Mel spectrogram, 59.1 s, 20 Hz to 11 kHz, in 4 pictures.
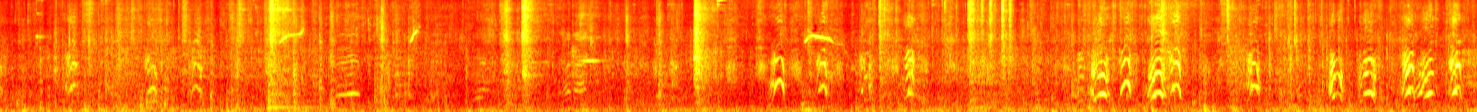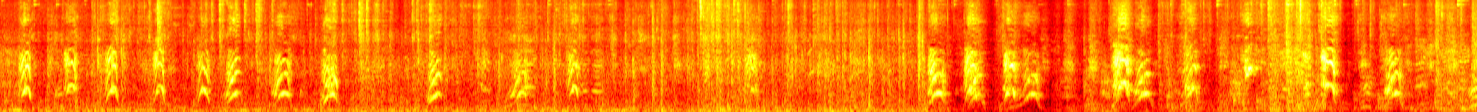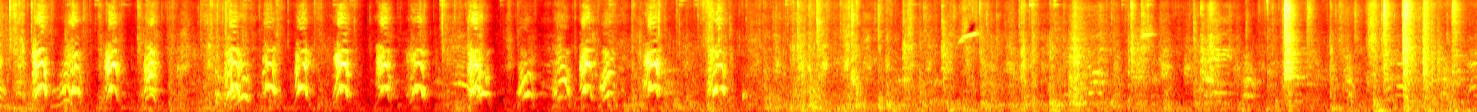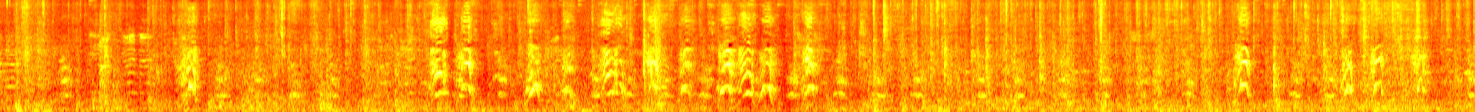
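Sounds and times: dog barking: 7.7s - 9.2s, 10.9s - 12.6s, 13.3s - 18.2s, 24.0s - 29.0s, 29.7s - 36.9s, 42.0s - 42.2s, 43.8s - 45.2s, 46.1s - 47.8s, 48.6s - 59.0s.

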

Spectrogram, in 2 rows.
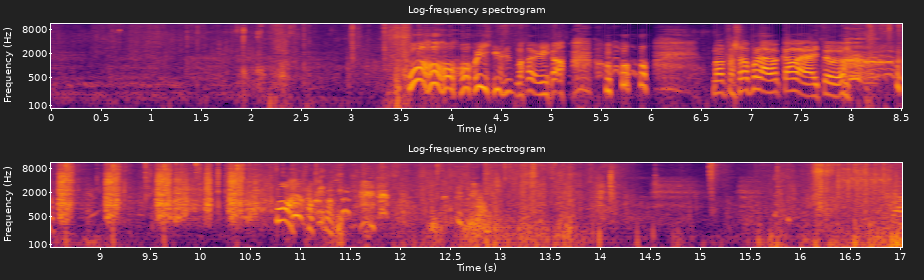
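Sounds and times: footsteps through dry grass: 0.0s - 3.7s, 7.8s - 14.5s, 15.3s - 17.0s.

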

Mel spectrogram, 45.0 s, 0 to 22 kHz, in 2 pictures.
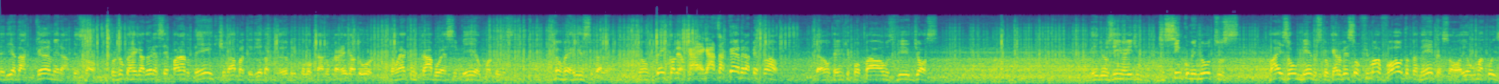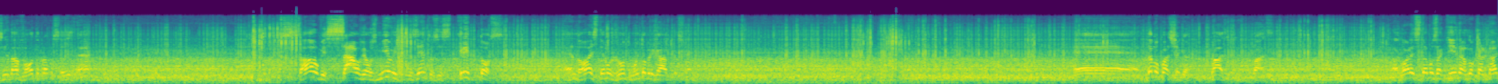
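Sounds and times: car road noise from inside: 0.0s - 44.9s
engine hum: 0.0s - 44.9s
wind: 0.0s - 44.9s.

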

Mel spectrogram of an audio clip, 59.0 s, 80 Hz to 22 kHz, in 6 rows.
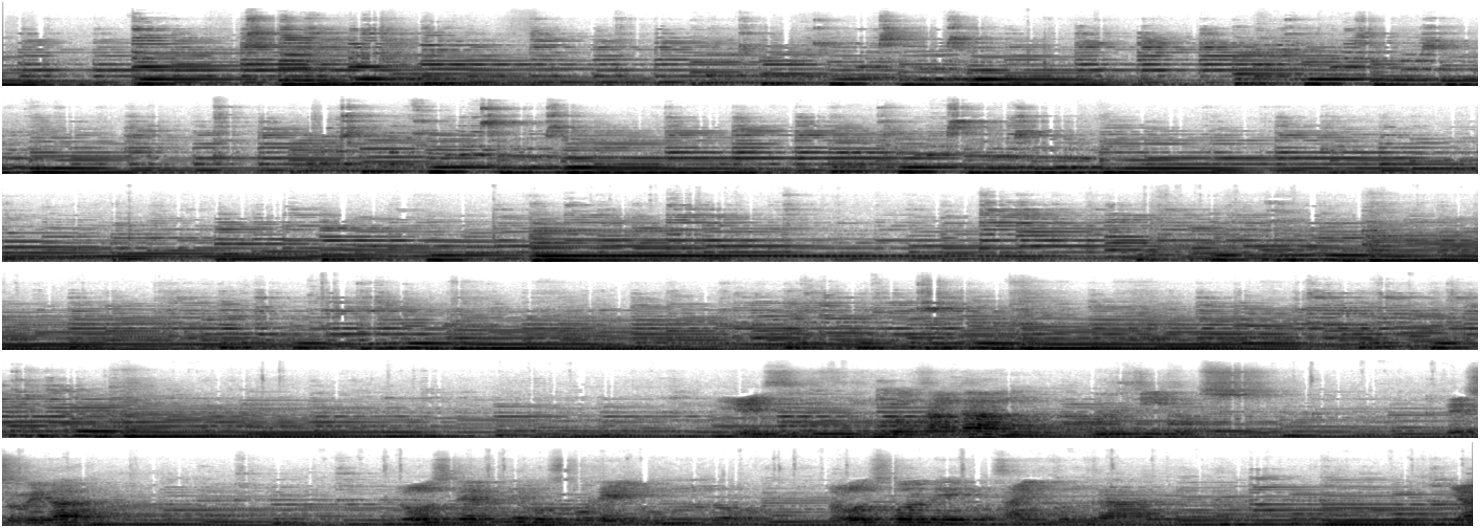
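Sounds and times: fingerstyle classical guitar: 0.0s - 59.0s.

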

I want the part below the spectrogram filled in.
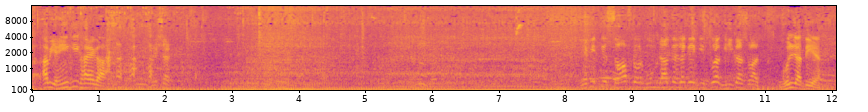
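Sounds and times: motor vehicle engine rumbling: 0.0s - 12.0s
faint voices: 4.3s - 12.0s.

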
